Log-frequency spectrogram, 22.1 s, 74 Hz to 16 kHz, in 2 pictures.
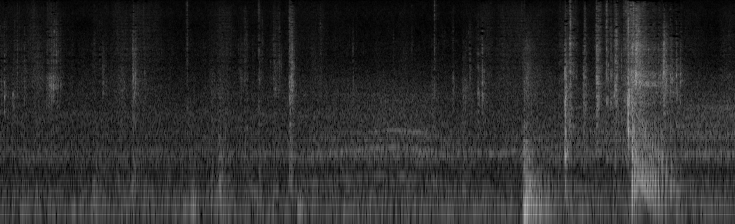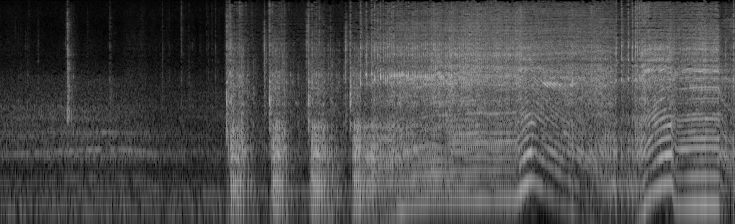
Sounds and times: Chainsaw: 9.4 - 10.3, 14.4 - 22.0.

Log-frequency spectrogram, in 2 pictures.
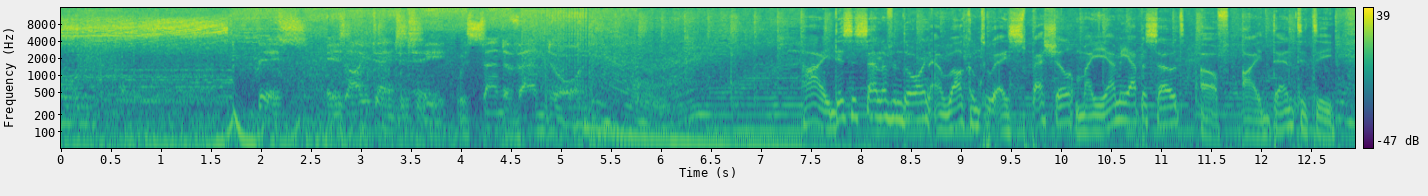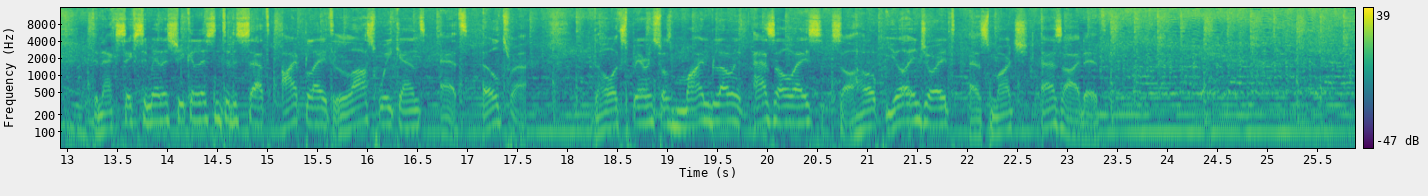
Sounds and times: Speech: 0.0 - 0.6, 1.8 - 5.4, 7.4 - 23.4
Exciting music: 0.0 - 25.8.

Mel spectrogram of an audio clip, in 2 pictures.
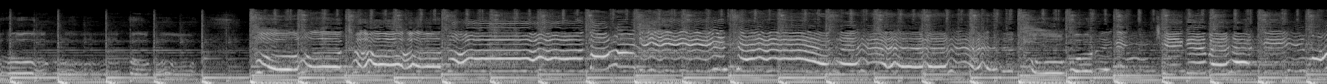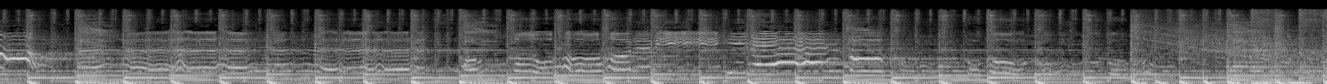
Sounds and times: Folk music: 0.0 - 26.5.

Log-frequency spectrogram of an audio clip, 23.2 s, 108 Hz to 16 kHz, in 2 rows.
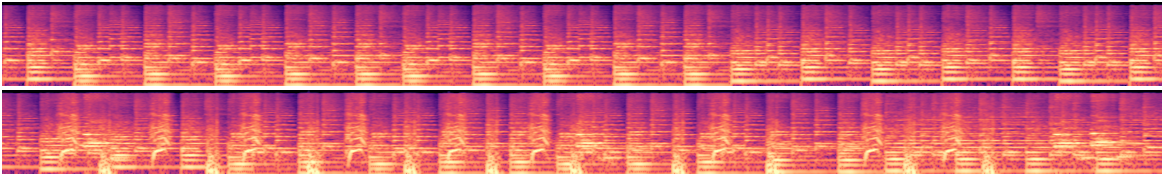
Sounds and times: Video game music: 0.0 - 23.2.

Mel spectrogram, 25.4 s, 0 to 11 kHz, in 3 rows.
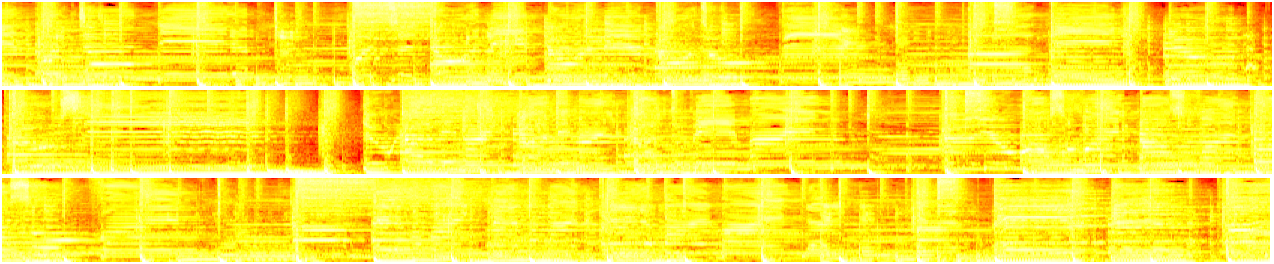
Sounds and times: Music: 0.0 - 25.3.

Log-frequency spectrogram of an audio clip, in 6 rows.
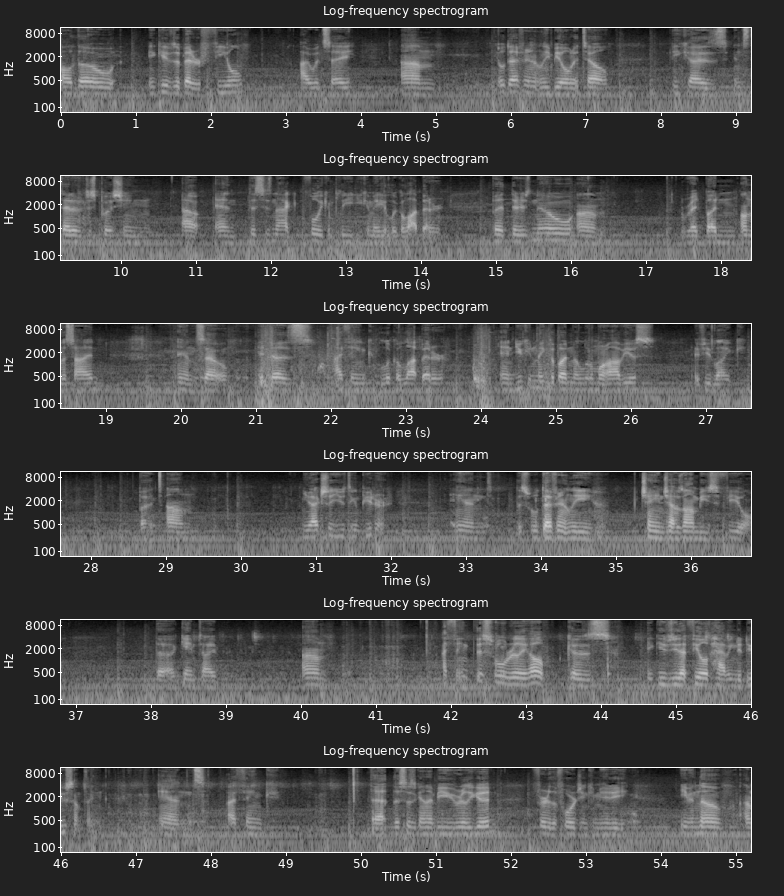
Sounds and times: Speech: 0.0 - 2.5, 3.2 - 3.9, 4.5 - 5.1, 5.8 - 7.4, 8.2 - 14.4, 15.0 - 16.5, 17.4 - 23.6, 24.2 - 27.5, 28.6 - 29.4, 30.8 - 32.0, 32.8 - 36.8, 38.1 - 38.9, 40.0 - 40.4, 41.7 - 46.6, 47.3 - 49.0, 50.0 - 53.7, 54.3 - 55.2.

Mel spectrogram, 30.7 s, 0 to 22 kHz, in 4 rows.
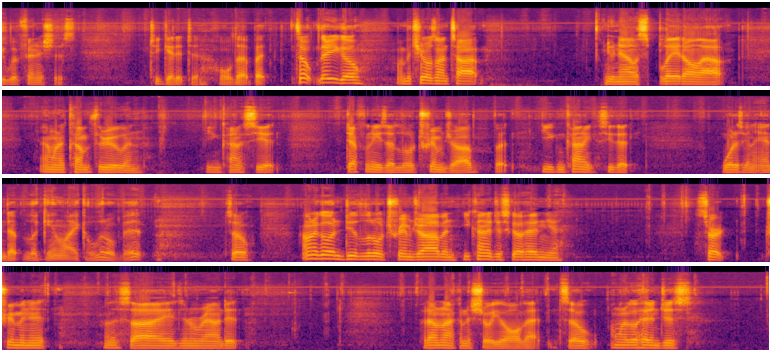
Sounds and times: Speech: 0.0 - 0.8, 1.5 - 4.8, 6.0 - 7.3, 8.0 - 10.5, 11.1 - 14.0, 14.9 - 16.8, 17.6 - 21.1, 22.3 - 25.4, 27.2 - 30.0.

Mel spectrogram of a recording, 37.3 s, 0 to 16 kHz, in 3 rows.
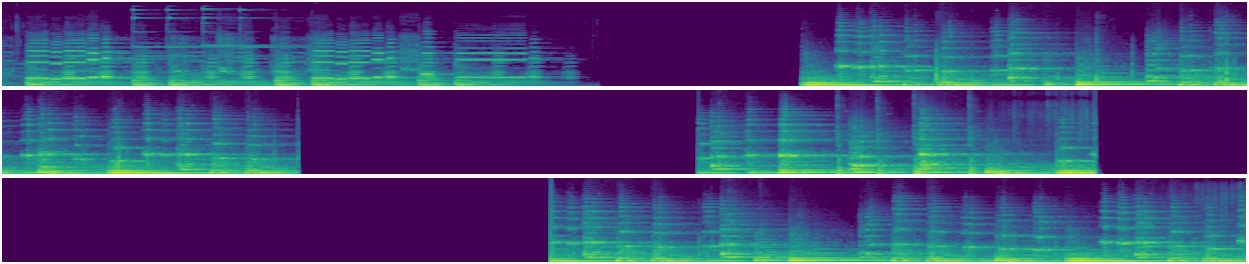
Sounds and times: Music: 0.0 - 5.9, 8.0 - 15.4, 19.4 - 23.4, 30.4 - 37.3.

